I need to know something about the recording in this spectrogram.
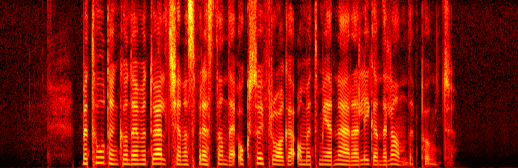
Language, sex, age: Swedish, female, 28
